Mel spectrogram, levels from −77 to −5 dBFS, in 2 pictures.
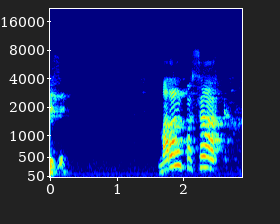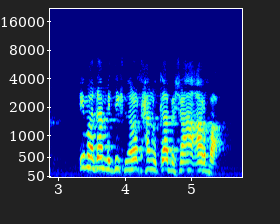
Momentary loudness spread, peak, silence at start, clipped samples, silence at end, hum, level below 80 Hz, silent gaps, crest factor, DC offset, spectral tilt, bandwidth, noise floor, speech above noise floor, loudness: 11 LU; -10 dBFS; 0 s; under 0.1%; 0.3 s; none; -74 dBFS; none; 20 dB; under 0.1%; -5 dB/octave; 8.4 kHz; -68 dBFS; 40 dB; -28 LUFS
